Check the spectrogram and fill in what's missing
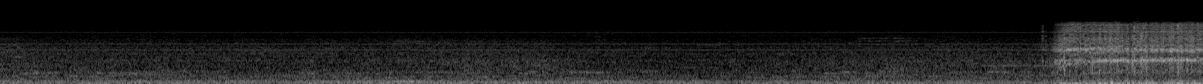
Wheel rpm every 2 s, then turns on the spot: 0, 0, 0, 0, 0, 80.
none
